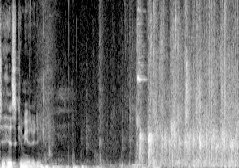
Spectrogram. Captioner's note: audience applauds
